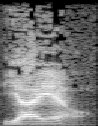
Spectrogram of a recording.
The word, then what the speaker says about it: Jael: Okay, now what we're doing here, there's a woman that's going to be singing a song because Jael, or it's spelled J-A-E-L, but her name is really, in Hebrew you say it how? – Yael. – Yael, okay.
